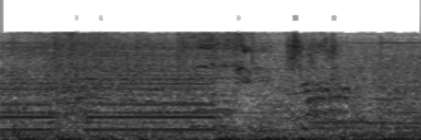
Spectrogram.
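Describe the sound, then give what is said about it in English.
Car driving into a tunnel: a loud, steady roar of engine and road noise that holds without a break across the whole stretch. “The Trillings and Cooper drive into the tunnel.”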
